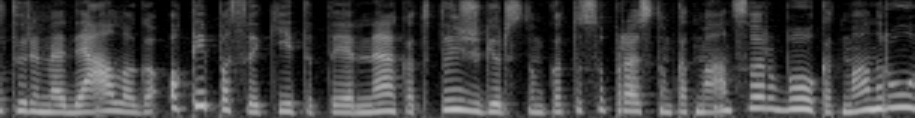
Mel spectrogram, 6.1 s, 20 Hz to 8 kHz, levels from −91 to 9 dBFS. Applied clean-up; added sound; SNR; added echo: none; none; none; none.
